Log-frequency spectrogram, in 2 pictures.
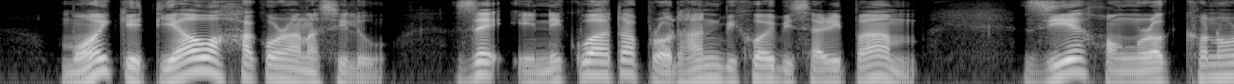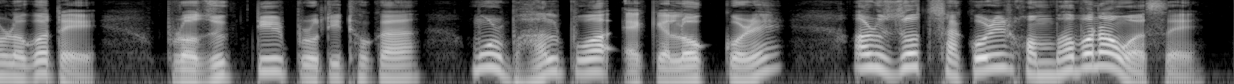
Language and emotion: Assamese, surprised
